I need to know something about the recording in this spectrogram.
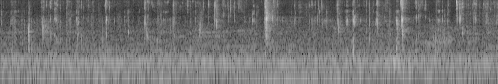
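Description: Close-miked chewing and wet mouth sounds of a person eating rice and curry by hand, with many sharp clicks and smacks. The loudest snaps come about three and five seconds in.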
